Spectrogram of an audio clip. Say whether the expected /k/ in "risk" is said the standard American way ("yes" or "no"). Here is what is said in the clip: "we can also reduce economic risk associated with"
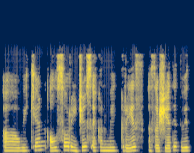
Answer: no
